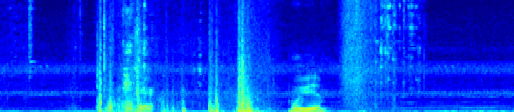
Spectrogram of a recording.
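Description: Blows thud and scrape in a short close scuffle.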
